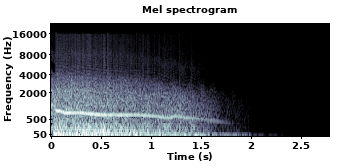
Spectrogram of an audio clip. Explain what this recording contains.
SFX Explosion 10
retro video-game 8-bit explosion
video-game, explosion, 8-bit, retro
